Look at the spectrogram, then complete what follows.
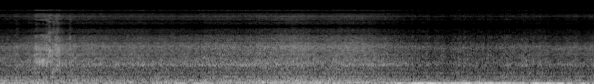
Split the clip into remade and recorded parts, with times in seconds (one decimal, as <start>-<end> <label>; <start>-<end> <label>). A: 0.0-2.0 remade; 2.0-2.8 recorded; 2.8-3.8 remade; 3.8-5.3 recorded; 5.3-5.9 remade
